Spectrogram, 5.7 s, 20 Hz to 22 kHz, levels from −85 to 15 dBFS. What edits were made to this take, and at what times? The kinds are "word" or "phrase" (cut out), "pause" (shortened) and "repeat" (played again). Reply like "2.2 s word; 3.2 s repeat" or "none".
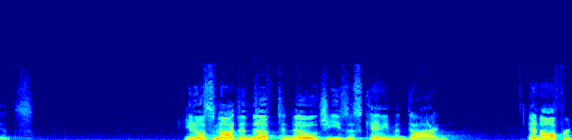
2.4 s word; 3.2 s word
